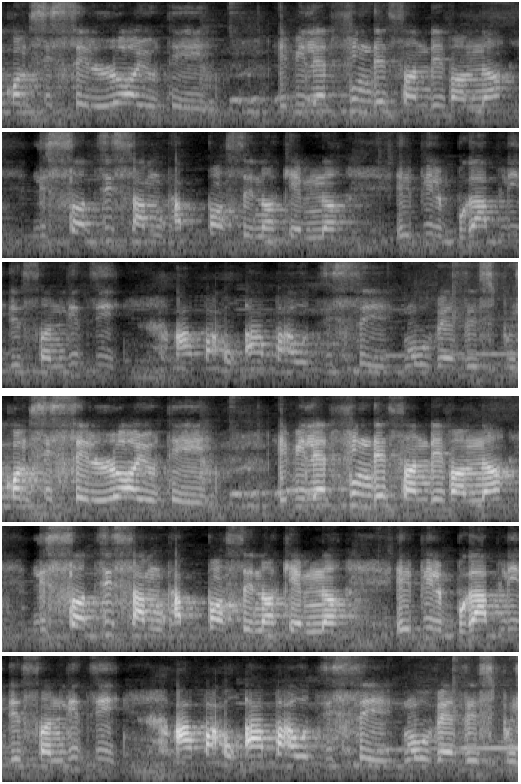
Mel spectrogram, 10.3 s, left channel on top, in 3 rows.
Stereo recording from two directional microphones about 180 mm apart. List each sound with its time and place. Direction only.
0.0 s a woman's voice: 20° right (ahead or behind)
